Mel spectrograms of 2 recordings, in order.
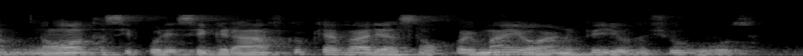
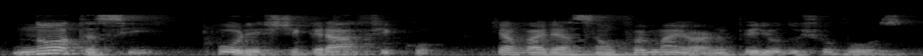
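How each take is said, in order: First: The sentence flows without any pauses inside it. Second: Pauses break up the sentence in the middle. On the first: The speaker calls it right. "poderia ser escrito assim" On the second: The speaker calls it wrong. "com essas vírgulas, vocês percebem que, tipo, fica criando pausa no meio da leitura"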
